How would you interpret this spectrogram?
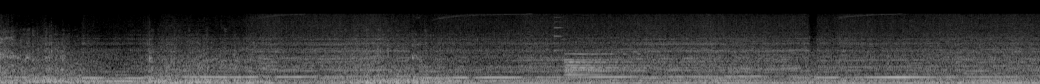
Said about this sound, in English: Seems like the engine braking is a bit harsh.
